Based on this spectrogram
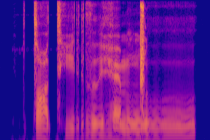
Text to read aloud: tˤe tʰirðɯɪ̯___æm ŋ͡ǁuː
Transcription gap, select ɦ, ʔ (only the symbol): ɦ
